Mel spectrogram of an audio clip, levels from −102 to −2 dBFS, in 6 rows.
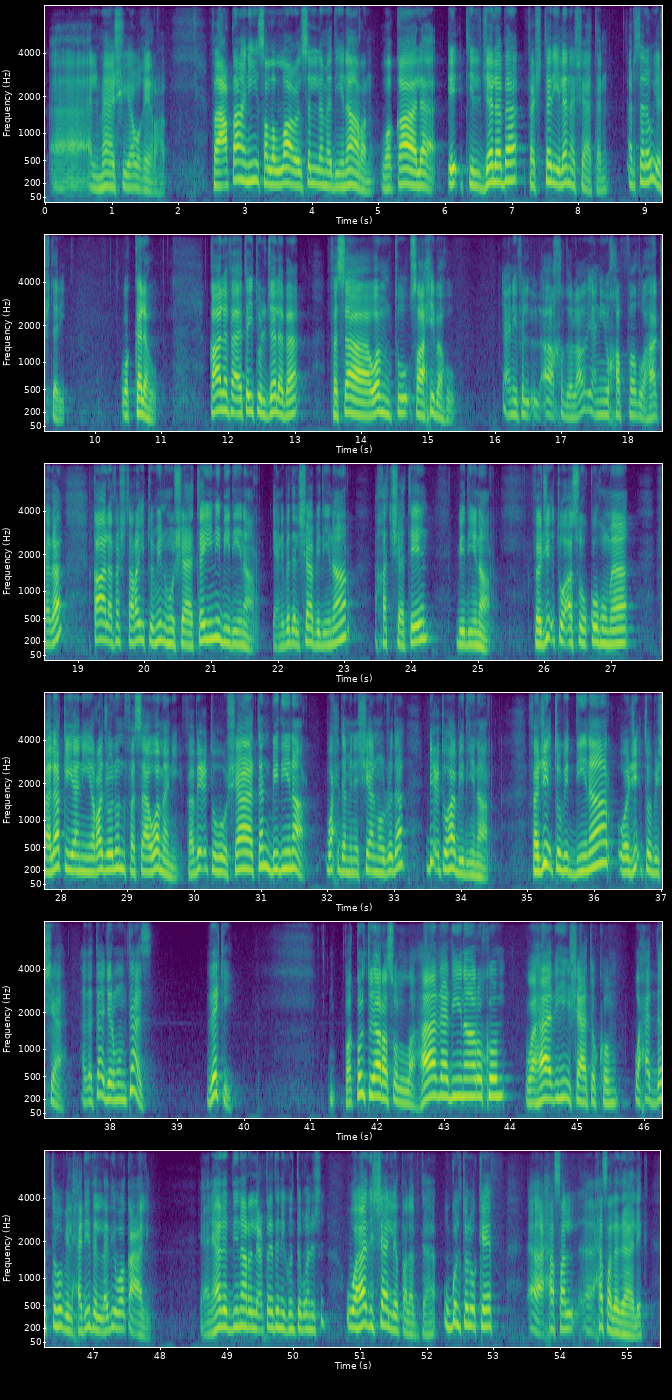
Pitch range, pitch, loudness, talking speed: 160-210 Hz, 185 Hz, -19 LUFS, 100 wpm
